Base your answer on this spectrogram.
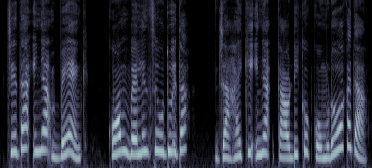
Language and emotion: Santali, fearful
